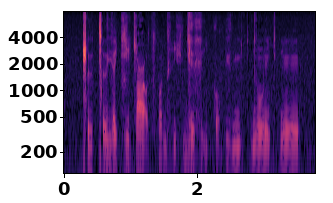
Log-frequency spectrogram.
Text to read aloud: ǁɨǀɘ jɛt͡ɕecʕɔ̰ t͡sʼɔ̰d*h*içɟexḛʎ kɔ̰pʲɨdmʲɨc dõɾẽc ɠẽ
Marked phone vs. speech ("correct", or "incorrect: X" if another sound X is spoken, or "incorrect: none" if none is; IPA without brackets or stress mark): correct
